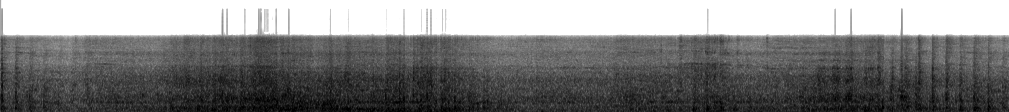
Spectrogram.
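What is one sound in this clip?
Freight cars rumble and roar past close by on the rails.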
